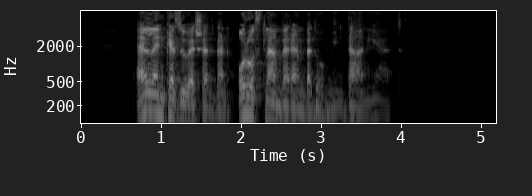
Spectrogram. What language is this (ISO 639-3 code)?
hun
